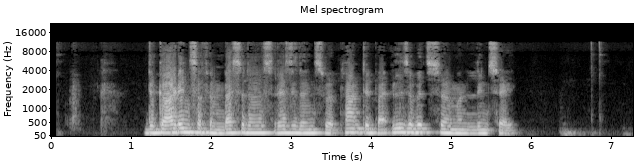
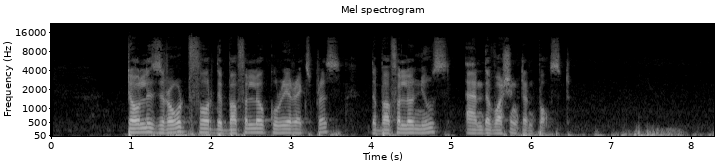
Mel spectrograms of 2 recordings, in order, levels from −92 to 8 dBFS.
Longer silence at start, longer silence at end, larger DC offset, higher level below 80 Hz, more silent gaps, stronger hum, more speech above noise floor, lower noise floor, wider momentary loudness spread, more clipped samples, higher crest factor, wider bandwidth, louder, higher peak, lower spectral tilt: second, 0.25 s vs 0.95 s; first, 0.75 s vs 0 s; neither; about the same, -42 dBFS vs -42 dBFS; neither; neither; first, 43 dB vs 39 dB; second, -52 dBFS vs -69 dBFS; second, 6 LU vs 16 LU; neither; second, 12 dB vs 20 dB; second, 11.5 kHz vs 13.5 kHz; first, -11 LUFS vs -31 LUFS; first, 0 dBFS vs -12 dBFS; about the same, -6 dB/octave vs -6 dB/octave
